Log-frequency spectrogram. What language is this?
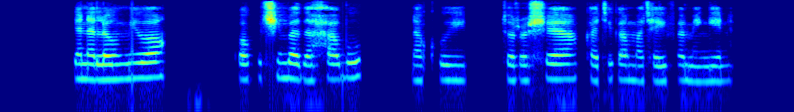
Swahili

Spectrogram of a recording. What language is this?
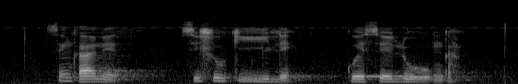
Zulu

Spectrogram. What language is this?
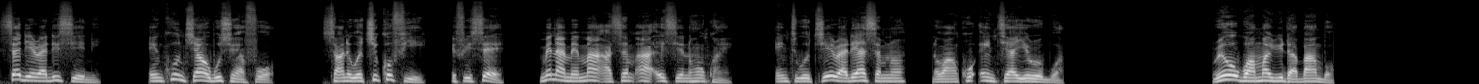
Akan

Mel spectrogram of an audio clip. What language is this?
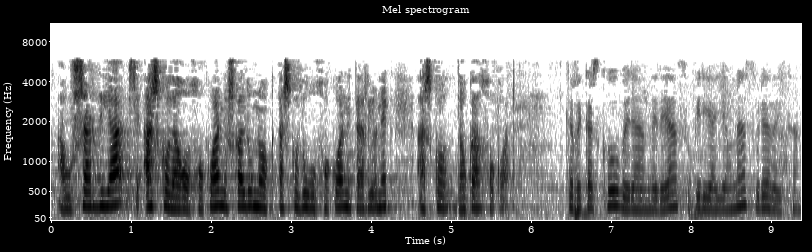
Basque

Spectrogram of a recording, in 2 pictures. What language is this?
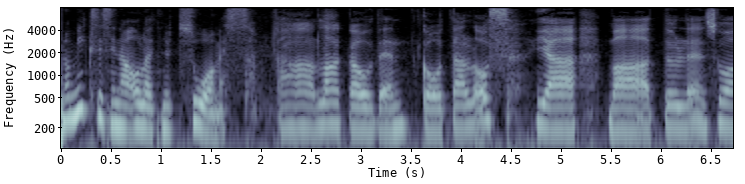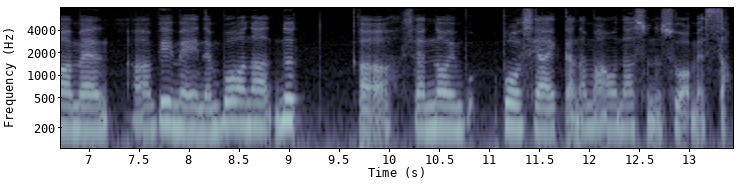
Finnish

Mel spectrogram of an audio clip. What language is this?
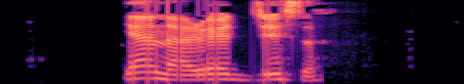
Igbo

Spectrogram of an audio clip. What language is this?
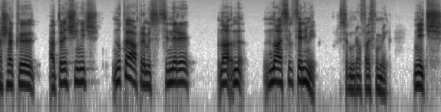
Romanian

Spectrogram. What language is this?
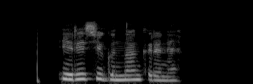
Kurdish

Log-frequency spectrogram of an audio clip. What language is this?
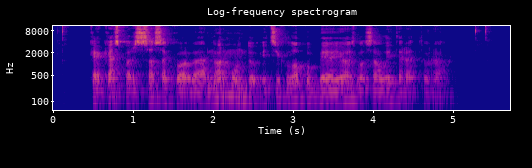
Latgalian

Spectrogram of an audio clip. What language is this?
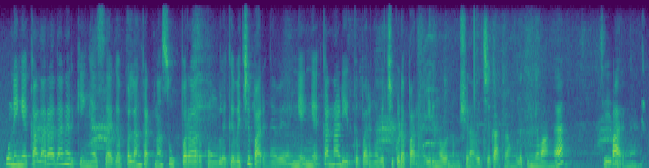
Tamil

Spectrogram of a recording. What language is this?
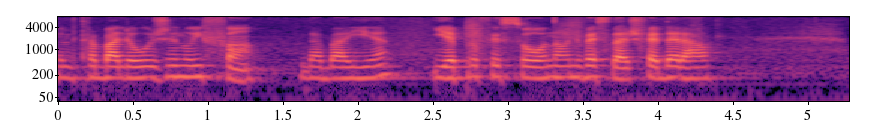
Portuguese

